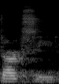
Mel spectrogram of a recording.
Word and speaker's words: Darkseid: So, with Darkseid, yeah. So, he wanted to kill off Batman in the second movie. It's pronounced Dark Seed.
